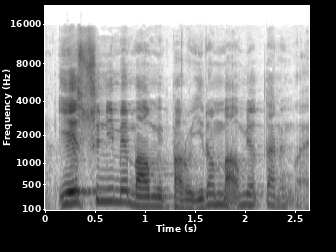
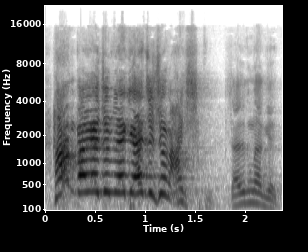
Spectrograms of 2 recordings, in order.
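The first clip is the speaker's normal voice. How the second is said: sudden shout, much higher and louder, fed up; exasperated outburst; 10 semitones higher, 9 dB louder than usual. Acted. Preacher voicing an impatient retort in the story, exasperated shout. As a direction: blurt it out like you've lost all patience. Abraham's haggling voiced as exasperation.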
